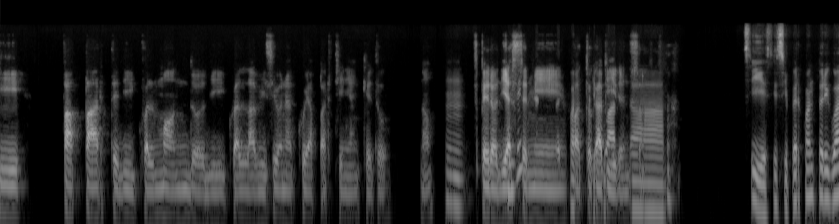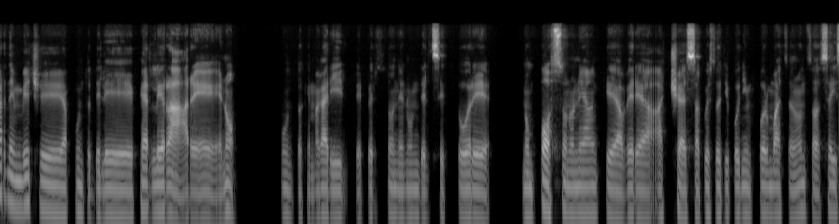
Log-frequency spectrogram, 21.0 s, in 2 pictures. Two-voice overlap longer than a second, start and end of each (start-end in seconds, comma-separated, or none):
6.3-8.2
